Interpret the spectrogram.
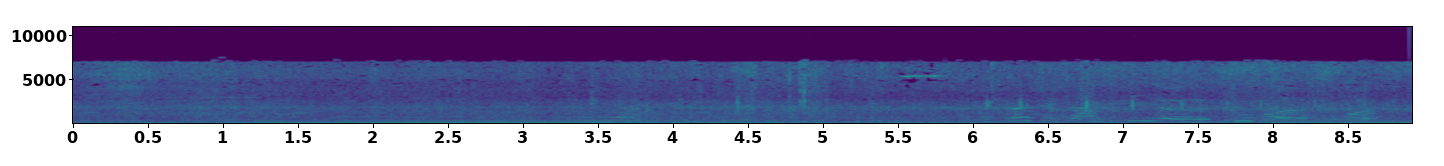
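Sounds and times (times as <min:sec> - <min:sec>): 
car driving over a bumpy potholed road heard from inside: 0:00.0 - 0:08.9
speech: 0:07.1 - 0:08.9.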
